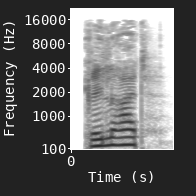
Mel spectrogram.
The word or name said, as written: grillret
